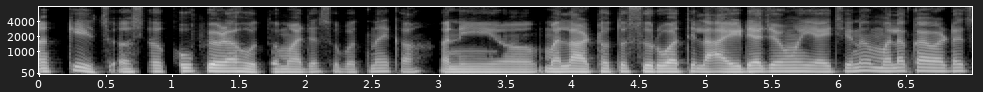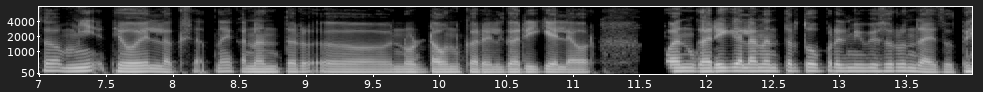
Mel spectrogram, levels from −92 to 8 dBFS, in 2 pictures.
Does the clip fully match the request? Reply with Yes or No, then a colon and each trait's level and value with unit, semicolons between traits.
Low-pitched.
Yes: low, 130 Hz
